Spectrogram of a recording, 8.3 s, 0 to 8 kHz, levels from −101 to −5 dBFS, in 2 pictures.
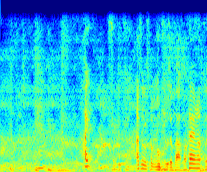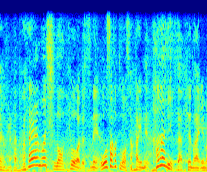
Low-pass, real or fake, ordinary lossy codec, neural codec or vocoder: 7.2 kHz; fake; none; codec, 16 kHz, 1 kbps, FreqCodec, larger model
